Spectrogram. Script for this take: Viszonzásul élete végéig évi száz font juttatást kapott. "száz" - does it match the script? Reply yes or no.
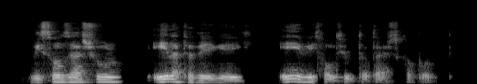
no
